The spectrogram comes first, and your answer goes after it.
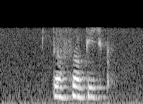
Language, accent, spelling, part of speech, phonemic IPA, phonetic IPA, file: Armenian, Eastern Armenian, դասագիրք, noun, /dɑsɑˈɡiɾkʰ/, [dɑsɑɡíɾkʰ], Hy-դասագիրք.ogg
- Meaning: textbook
